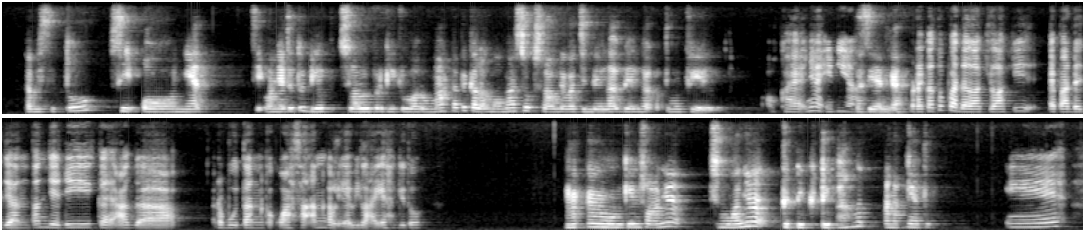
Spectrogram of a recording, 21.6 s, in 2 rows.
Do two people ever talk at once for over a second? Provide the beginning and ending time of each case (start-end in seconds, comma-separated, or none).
none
